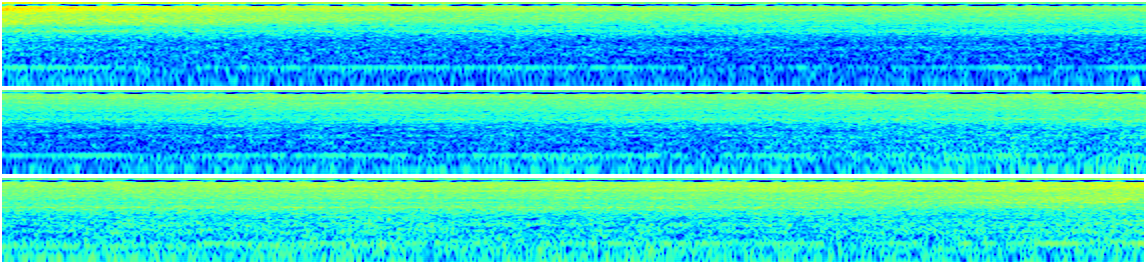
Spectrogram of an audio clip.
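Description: A train rolling slowly past: a steady low rumble with a constant hum, growing louder about two-thirds of the way through.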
